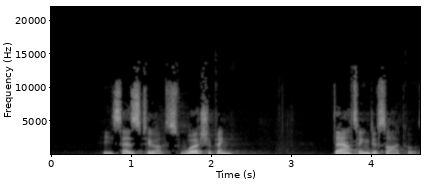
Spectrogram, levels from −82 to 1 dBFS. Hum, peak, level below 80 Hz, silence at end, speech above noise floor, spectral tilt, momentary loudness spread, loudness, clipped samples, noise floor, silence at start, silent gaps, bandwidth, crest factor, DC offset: none; -8 dBFS; -58 dBFS; 0 s; 42 dB; -4 dB/octave; 10 LU; -29 LUFS; under 0.1%; -71 dBFS; 0.65 s; none; 14.5 kHz; 22 dB; under 0.1%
